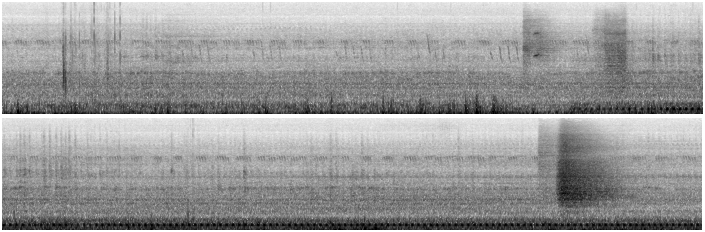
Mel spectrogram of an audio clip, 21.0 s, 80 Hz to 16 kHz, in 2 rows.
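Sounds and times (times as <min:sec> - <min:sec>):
train idling hum: 0:00.0 - 0:21.0
short hiss: 0:18.6 - 0:20.1.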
